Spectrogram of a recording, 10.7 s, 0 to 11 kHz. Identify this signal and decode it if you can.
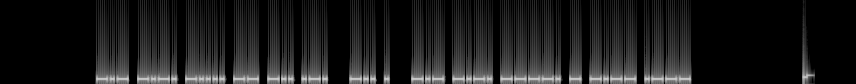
Morse code, heard as a keyed tone, about 27 wpm, 700 Hz. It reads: KC6MDR DE KC9TYJ
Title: USA Callsign DE Callsign - 6 Characters - 28wpm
